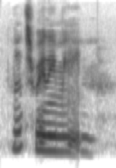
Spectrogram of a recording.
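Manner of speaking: pouty, sulky delivery. Girlfriend speaking to her love, who has to go for work, pouty.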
